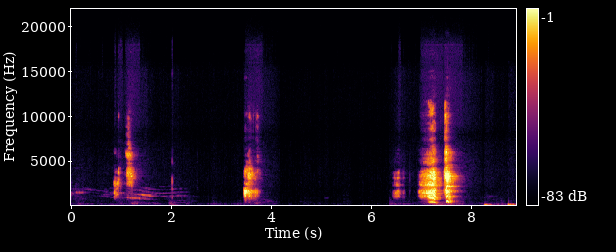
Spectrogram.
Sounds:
Sneeze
